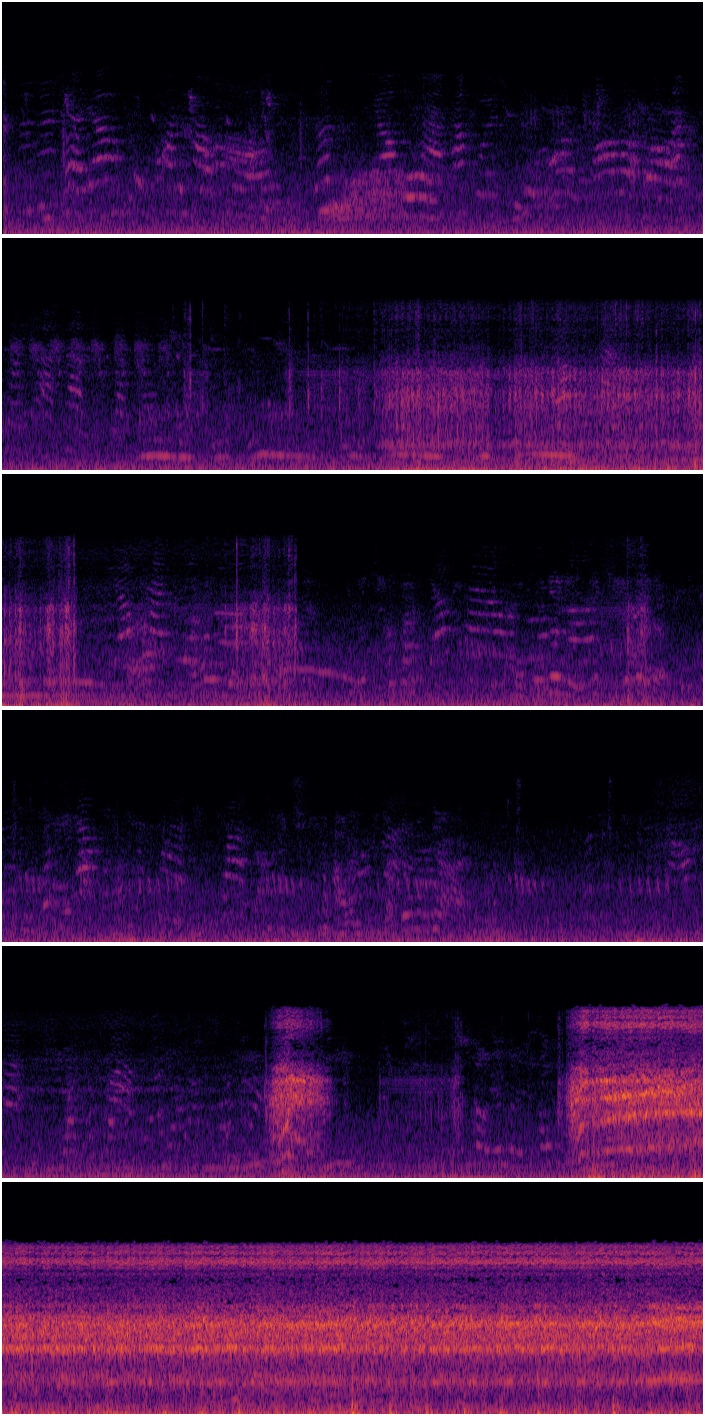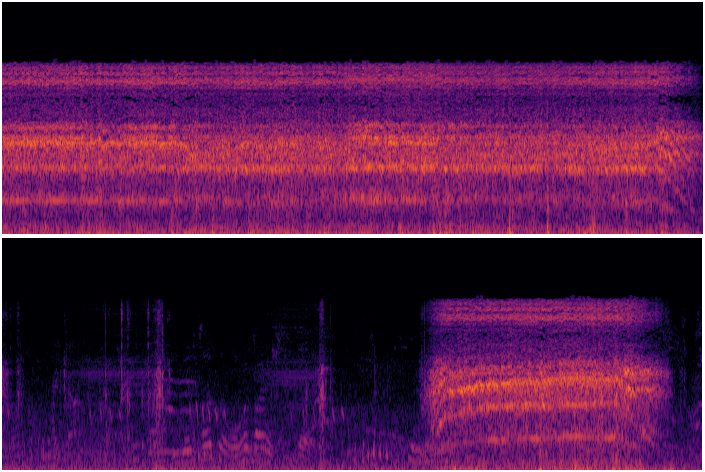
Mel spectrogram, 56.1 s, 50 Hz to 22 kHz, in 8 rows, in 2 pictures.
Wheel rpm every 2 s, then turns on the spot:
0, 0, 0, 0, 0, 10, 20, 10, 10, 0, 0, 0, 0, 0, 0, 10, 10, 130, 160, 160, 160, 160, 160, 160, 90, 0, 20, 120.
10-18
